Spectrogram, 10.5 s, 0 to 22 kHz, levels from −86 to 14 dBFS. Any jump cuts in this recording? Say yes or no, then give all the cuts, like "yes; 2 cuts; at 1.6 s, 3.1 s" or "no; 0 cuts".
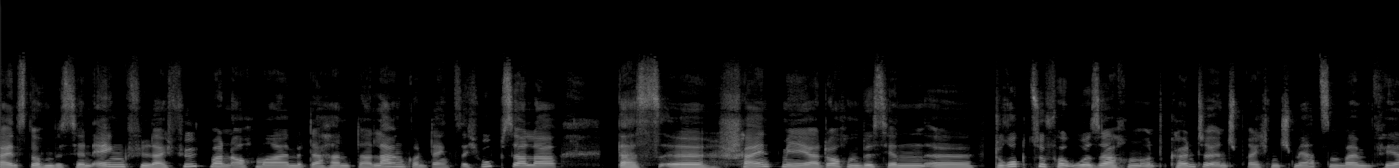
yes; 2 cuts; at 4.5 s, 7.4 s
